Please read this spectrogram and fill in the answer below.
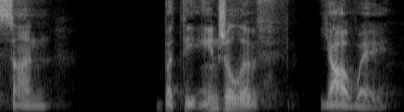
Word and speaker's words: Yahweh: that God and Scholars are pretty certain it's pronounced Yahweh but in many Traditions it's considered too holy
